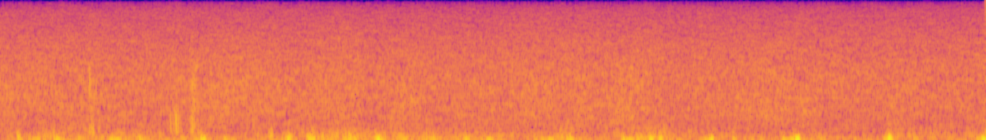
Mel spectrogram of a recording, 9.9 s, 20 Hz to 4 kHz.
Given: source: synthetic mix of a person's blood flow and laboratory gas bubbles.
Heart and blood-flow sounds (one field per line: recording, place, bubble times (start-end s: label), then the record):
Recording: Doppler ultrasound of blood flow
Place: subclavian vein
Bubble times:
0.85-1.03 s: bubbles
1.68-1.83 s: bubbles
1.89-2.02 s: bubbles
From the record:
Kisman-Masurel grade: 212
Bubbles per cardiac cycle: several, 3 to 8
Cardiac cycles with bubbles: 1 to 10%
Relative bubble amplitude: moderate (0.250 to 0.450)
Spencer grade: 1 (occasional bubble signal discernible with the cardiac motion signal, with majority of cardiac periods free of bubbles)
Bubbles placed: anywhere in the cardiac cycle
